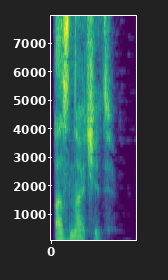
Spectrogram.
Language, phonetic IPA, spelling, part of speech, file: Russian, [ɐzˈnat͡ɕɪtʲ], означить, verb, Ru-означить.ogg
- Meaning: 1. to mean, to signify 2. to stand for, to represent, to betoken, to denote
